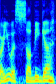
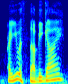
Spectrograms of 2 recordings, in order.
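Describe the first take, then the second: First: It is said in an ordinary speaking voice. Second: It is said in an exaggerated put-on voice.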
